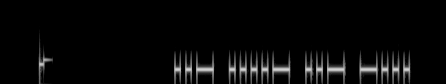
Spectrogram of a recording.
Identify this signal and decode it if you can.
Morse code, heard as a keyed tone, about 22 wpm, 700 Hz. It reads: U4UB
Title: All Cut Numbers - 4-Digit 22wpm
